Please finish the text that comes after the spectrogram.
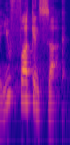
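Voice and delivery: slow, loud furious bark; angry dad yell. Retold or imitated. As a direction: yell it at your kid. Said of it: "He said".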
